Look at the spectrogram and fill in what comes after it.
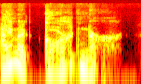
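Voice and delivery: confiding, secret-sharing tone, like a treasured secret. Introducing herself to viewers, she talks like Buddy the Elf sharing a secret. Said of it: "like I'm Buddy the Elf sharing a secret".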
